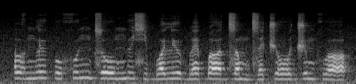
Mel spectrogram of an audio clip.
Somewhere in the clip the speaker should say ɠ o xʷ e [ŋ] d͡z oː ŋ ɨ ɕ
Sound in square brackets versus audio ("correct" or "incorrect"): correct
